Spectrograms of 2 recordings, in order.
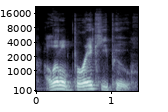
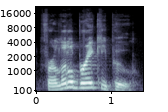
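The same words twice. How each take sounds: First: Said in the usual way. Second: Put-on playful, pitched-up baby talk; lightly babyish "breaky poo"; cutesy baby talk. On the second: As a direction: coo the silly word like to a toddler.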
